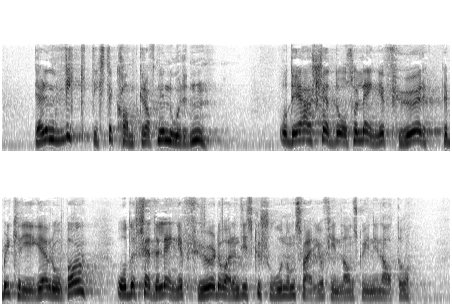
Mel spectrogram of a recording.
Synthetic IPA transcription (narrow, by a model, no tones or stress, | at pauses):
d̪̥ɛæɖɛnʋɪkt̪ɪkst̪əkʰɑmpkʰɾɑft̪n̩ɪnʊɾd̪n̩ | ɔd̪ɛæʂɛd̪ːəɔsːɔlɛŋːəføːɾd̪̥ɛblɛkʰɾiːɡɪœʉɾuːpɑɔd̪ɛʂɛd̪ːəlɛŋːəføːɖɛʋɑɾɛnd̪ɪskʉʂuːnɔmsʋæɾjəɔfɪnlɑnskʉɪnːɪnɑːt̪ʊ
